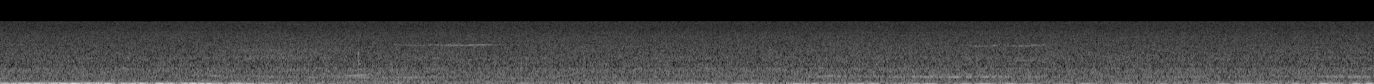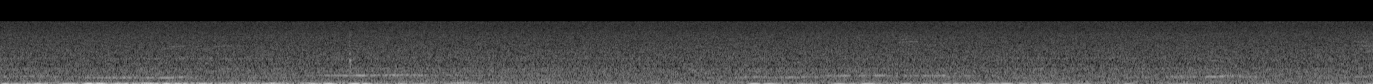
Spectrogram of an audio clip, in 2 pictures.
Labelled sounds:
3.9	4.9	humpback whale, 2.2 to 2.6 kHz
10.1	10.5	humpback whale, 2.2 to 2.5 kHz

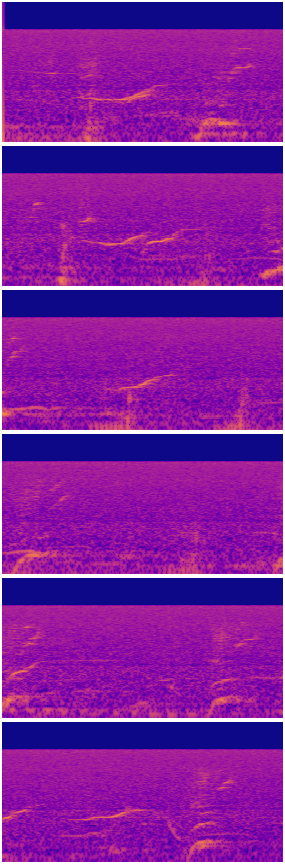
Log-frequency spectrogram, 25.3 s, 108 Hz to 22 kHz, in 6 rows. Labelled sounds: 0.6	0.9	humpback whale, 1.4 to 1.5 kHz
2.1	2.5	humpback whale, 0.80 to 0.99 kHz
3.4	3.8	humpback whale, 1.4 to 2.2 kHz
5.4	5.6	humpback whale, 1.1 to 1.5 kHz
6.8	7.2	humpback whale, 0.80 to 0.99 kHz
10.7	11.1	humpback whale, 0.80 to 0.99 kHz
17.2	17.5	humpback whale, 0.80 to 2.0 kHz
20.5	20.7	humpback whale, 2.1 to 2.5 kHz
22.9	23.2	humpback whale, 0.80 to 0.93 kHz
24.3	24.6	humpback whale, 1.6 to 2.5 kHz

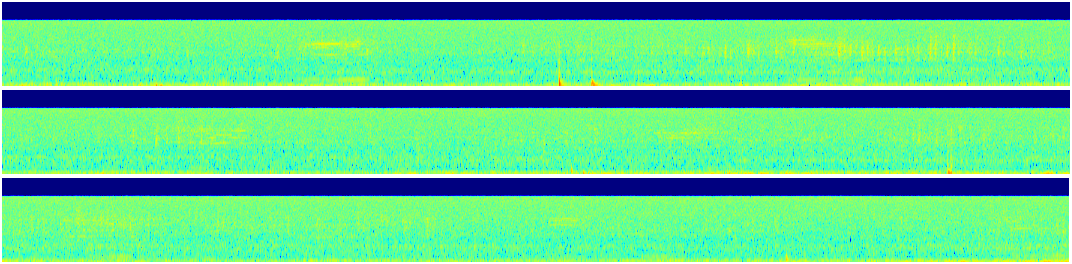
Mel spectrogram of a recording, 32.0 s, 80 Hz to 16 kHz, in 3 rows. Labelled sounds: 3.0	3.4	humpback whale, 1.7 to 3.1 kHz
7.9	8.4	humpback whale, 2.5 to 3.6 kHz
12.7	13.2	humpback whale, 1.6 to 3.1 kHz
22.1	22.4	humpback whale, 2.8 to 2.9 kHz
26.8	27.1	humpback whale, 2.3 to 3.2 kHz

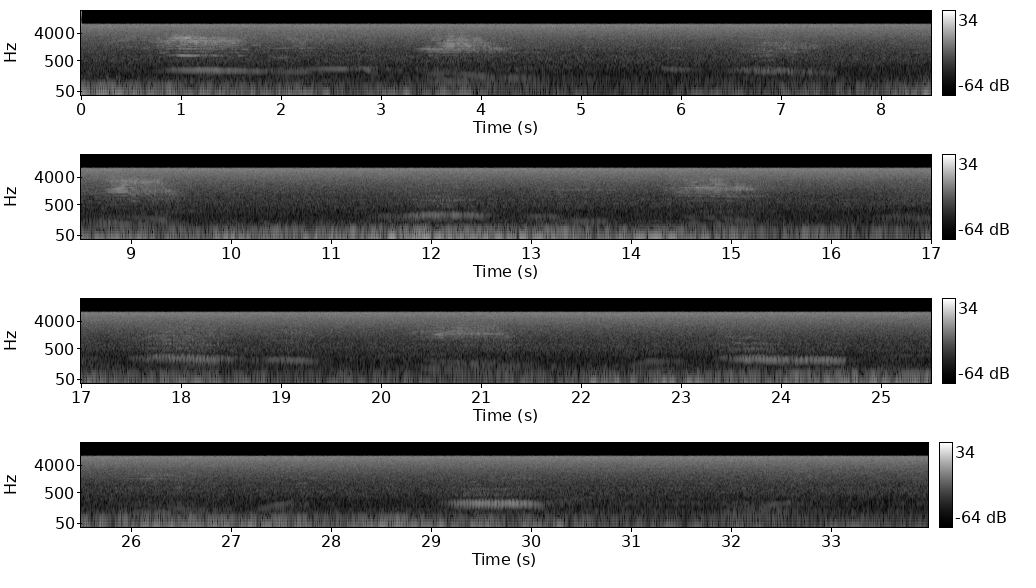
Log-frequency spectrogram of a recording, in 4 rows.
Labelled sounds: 0.7	1.6	humpback whale, 1.9 to 3.0 kHz
3.3	3.7	humpback whale, 0.90 to 1.3 kHz
8.7	9.0	humpback whale, 1.2 to 1.9 kHz
13.3	13.6	humpback whale, 1.4 to 1.7 kHz
14.5	15.3	humpback whale, 1.5 to 2.0 kHz
20.5	20.8	humpback whale, 1.3 to 2.0 kHz

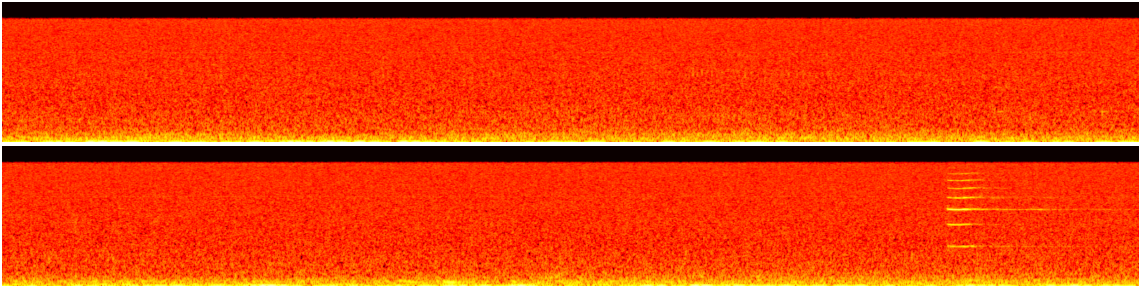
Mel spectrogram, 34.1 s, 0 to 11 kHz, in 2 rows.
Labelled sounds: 31.2	31.8	killer whale, northern resident, G clan, call N24ii, 0.80 to 6.2 kHz

